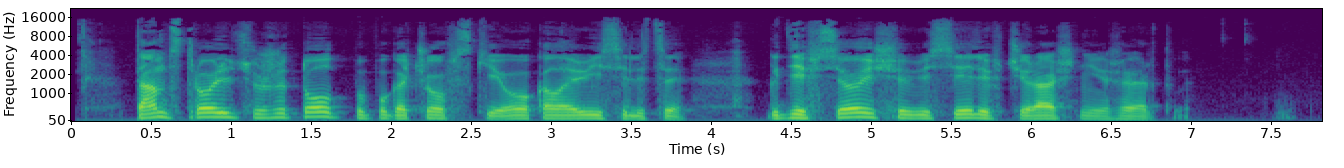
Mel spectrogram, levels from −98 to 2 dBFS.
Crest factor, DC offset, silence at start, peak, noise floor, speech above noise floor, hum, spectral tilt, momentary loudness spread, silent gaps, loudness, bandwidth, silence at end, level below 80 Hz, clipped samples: 20 dB; under 0.1%; 0.05 s; -2 dBFS; -63 dBFS; 42 dB; none; -6 dB/octave; 10 LU; none; -21 LUFS; 15.5 kHz; 1.05 s; -56 dBFS; under 0.1%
